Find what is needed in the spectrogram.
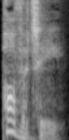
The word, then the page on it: poverty: British English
